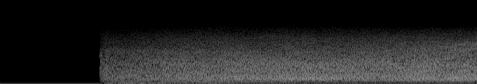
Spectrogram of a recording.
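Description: Strong wind roars and hisses in a snowstorm.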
